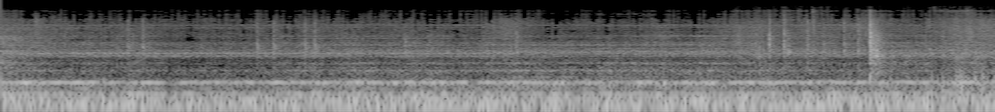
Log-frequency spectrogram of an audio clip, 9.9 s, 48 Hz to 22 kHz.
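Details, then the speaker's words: Gas water heater with poorly connected flue, second heater turned on: low steady burner roar with a rough fluttering rumble underneath; dirty burner suspected, sounds like it needs cleaning. "sounds like it needs cleaned or something this is from third 213."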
